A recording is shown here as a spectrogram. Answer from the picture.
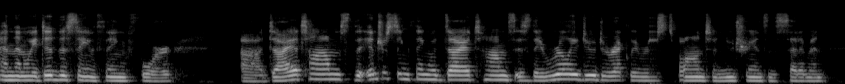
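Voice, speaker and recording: A woman talks at a moderate pace with ordinary pitch variation. It is a normal speaking voice. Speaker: researcher presenting at a conference. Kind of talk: conference presentation.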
